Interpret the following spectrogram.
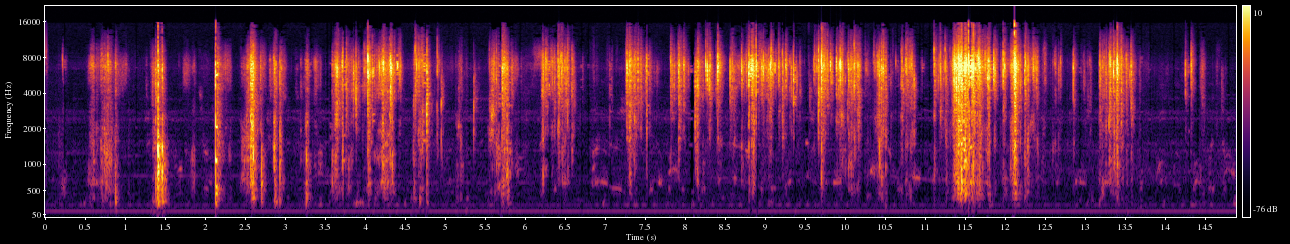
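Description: A trading-card hobby box being slit open, then a foil pack of hockey cards torn open: a run of quick tearing and crinkling rustles, loudest and longest about eleven to twelve seconds in.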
